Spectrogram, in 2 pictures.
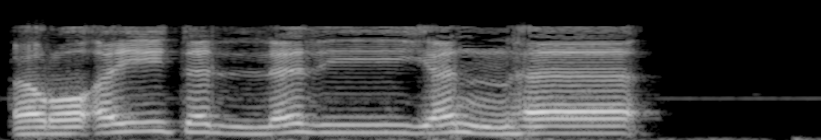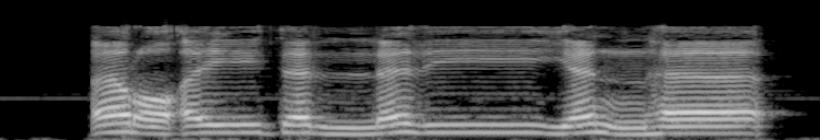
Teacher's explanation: کریں گے تھوڑا سا ینہا کھڑی زبر کو لمبا کریں گے اور ین نون پر غنہ نہیں ہوگا کیونکہ ہا حروف حلقی ہے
